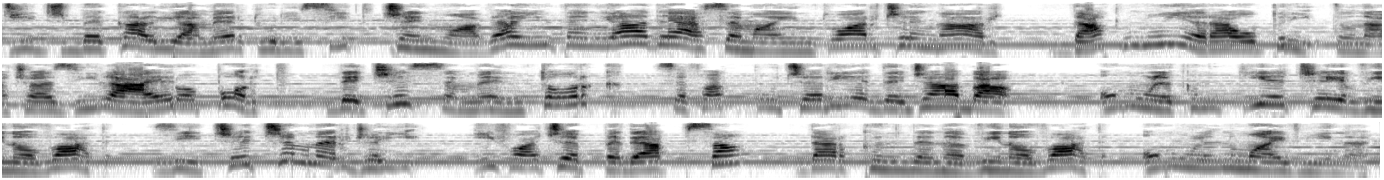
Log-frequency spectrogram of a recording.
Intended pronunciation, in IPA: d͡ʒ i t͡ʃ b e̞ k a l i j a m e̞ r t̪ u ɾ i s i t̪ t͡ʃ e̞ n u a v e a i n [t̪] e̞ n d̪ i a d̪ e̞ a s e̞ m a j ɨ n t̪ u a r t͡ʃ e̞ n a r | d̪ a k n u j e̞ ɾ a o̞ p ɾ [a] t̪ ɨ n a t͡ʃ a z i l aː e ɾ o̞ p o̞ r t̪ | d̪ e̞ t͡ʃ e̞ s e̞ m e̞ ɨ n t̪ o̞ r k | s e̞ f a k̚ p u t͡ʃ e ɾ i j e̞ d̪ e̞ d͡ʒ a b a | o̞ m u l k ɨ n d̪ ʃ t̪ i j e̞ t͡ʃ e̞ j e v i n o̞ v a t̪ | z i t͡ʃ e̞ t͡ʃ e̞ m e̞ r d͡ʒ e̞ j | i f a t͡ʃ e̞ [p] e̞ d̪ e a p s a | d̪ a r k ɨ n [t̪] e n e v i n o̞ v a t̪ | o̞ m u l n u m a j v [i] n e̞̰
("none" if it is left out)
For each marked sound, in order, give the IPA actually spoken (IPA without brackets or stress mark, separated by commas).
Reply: t̪, i, p, d̪, i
